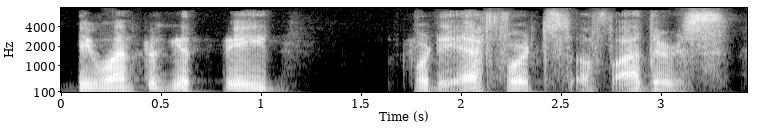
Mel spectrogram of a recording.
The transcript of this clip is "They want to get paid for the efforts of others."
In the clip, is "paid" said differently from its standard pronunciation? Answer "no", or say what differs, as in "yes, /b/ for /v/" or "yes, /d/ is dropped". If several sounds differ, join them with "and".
no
